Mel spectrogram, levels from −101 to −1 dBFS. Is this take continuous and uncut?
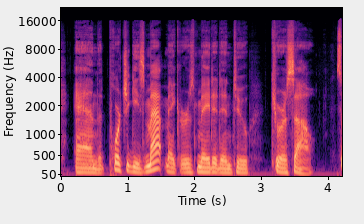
yes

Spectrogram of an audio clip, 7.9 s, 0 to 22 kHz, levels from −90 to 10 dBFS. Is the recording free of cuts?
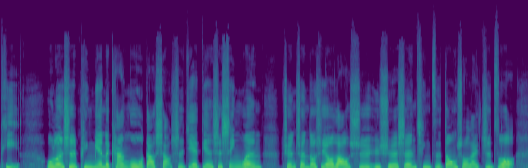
yes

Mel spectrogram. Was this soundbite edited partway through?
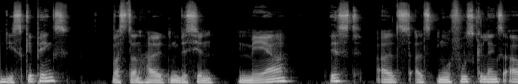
no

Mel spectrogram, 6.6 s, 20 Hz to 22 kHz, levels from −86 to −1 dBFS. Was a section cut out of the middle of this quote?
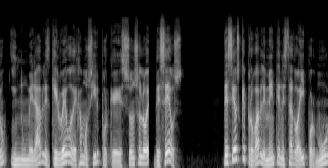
yes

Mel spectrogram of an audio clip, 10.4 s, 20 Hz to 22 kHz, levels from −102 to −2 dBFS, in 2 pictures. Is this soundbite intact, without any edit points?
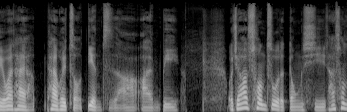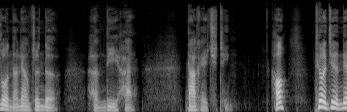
yes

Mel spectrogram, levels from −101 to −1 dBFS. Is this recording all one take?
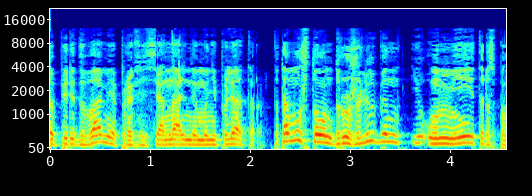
no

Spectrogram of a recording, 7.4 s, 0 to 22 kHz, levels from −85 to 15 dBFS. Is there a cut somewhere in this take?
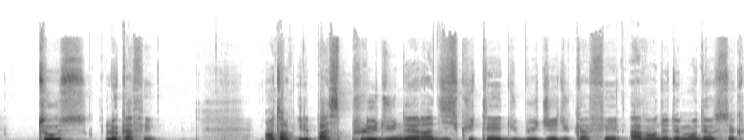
yes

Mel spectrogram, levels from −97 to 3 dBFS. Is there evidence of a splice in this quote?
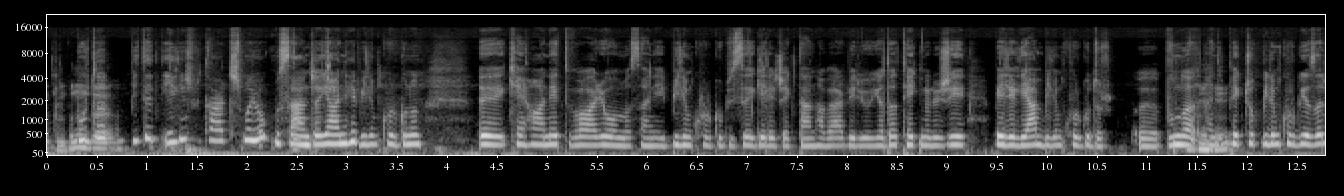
yes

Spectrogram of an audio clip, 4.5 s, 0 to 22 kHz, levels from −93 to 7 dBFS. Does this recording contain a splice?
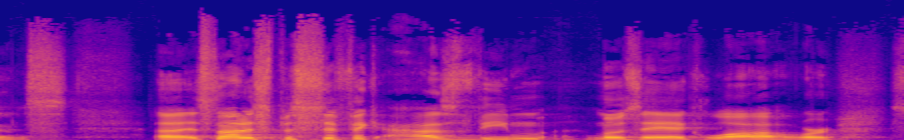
no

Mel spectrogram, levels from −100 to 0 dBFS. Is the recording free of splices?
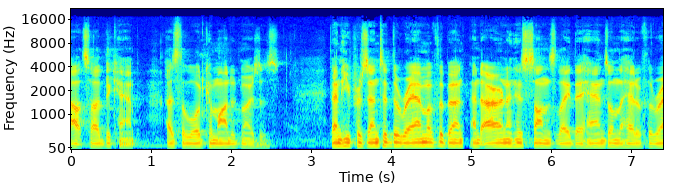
no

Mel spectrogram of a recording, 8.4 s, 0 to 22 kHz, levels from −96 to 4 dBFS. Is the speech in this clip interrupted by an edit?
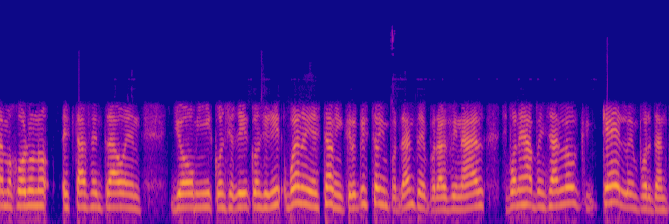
yes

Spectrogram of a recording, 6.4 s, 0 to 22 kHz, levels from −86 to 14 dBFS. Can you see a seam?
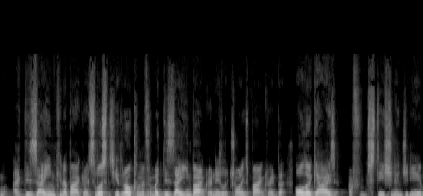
yes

